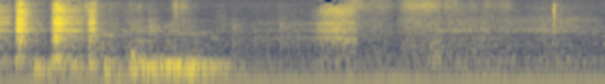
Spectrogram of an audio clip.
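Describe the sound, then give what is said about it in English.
Exaggerated, forced breathing: a few sharp sucking inhales and puffing exhales, a longer rushing breath, then a pause and another hard breath, with no talking. “And we find ourselves kind of sucking and blowing rather than just letting breathing happen.”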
